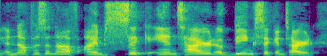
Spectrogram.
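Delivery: fed-up declaration. Shown as a demonstration. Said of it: "just say".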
